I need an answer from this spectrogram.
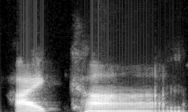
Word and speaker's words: icon: time i can okay uh the oh is that ah icon i can i can ah i can can you say it again think of the letter a ah like uh um what word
